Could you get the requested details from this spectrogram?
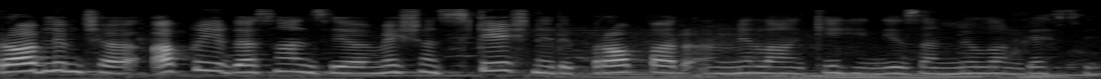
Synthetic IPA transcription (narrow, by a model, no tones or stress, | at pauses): pɾaːblimt͡ʃʰɐɐkuiɡɐsãːnziɐmeʃɐnsʈeːʃɐneɾipɾaːpɐɾmilãːnkĩɦĩnd̪izɐnmilonɡɐhsi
